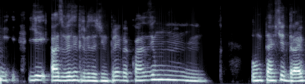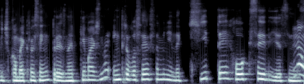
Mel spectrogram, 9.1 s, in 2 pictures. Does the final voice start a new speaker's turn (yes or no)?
yes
